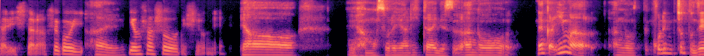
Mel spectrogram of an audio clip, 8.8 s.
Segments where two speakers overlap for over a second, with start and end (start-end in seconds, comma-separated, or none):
none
